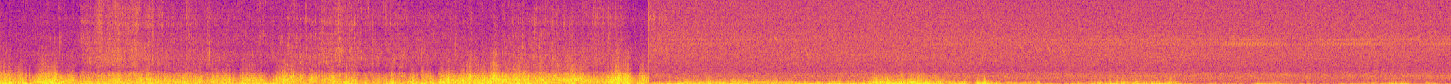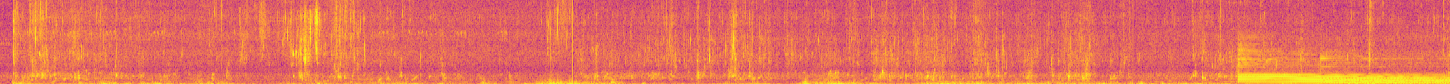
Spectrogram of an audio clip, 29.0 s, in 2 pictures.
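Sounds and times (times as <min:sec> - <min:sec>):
wind buffeting microphone: 0:00.0 - 0:12.8, 0:13.6 - 0:29.0
water splashing against canoe hull: 0:00.6 - 0:02.2, 0:14.6 - 0:28.4.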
